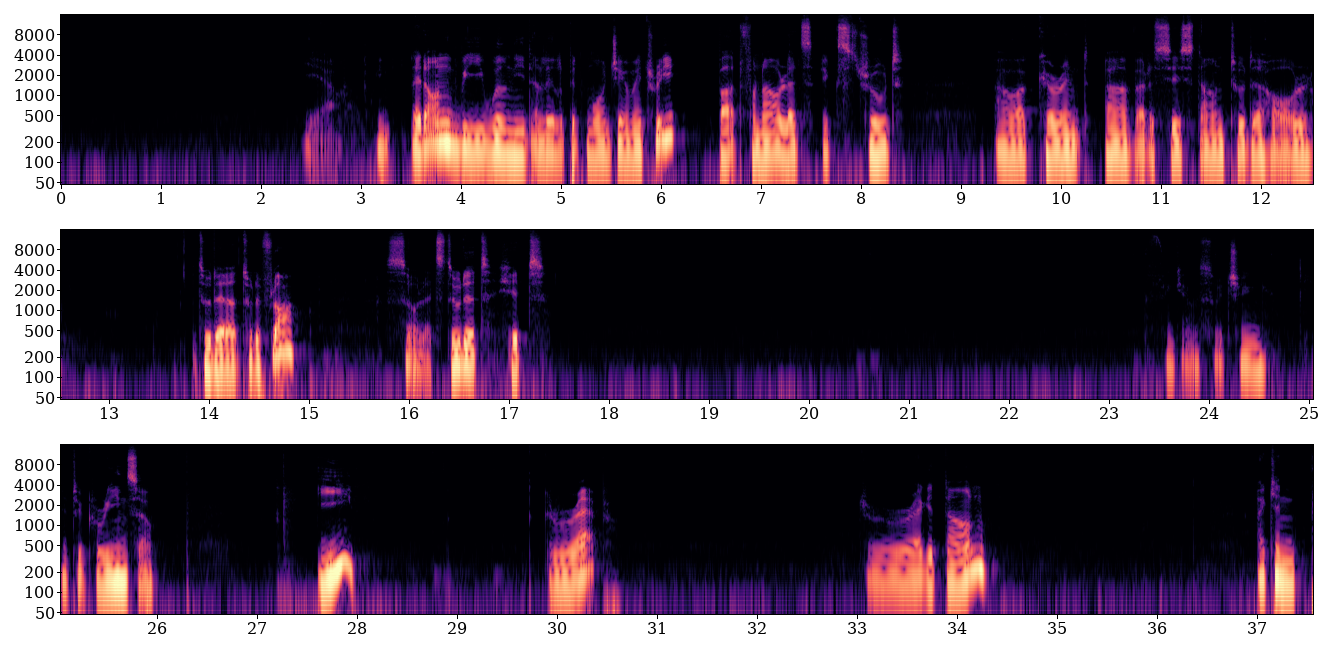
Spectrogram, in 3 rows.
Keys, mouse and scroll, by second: 3.4-6.4 middle drag, 7.3-9.5 shift+middle drag, 9.5-12.9 drag, 13.0-14.3 scroll down 3, 14.3 scroll up 1, 15.2-18.2 middle drag, 18.2-20.4 scroll down 1, 20.4 click, 23.2 click, 25.4-27.2 scroll up 1, 27.2 e, 29.3 click.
